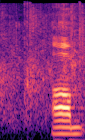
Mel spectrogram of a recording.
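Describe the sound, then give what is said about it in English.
A short, steady cheer from a voice rings out for about a third of a second over a faint wash of scattered clapping from an audience at a talk about the Awana ministry and the gospel, then fades back into the low crowd noise. “Yeah, it's okay to cheer that.”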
